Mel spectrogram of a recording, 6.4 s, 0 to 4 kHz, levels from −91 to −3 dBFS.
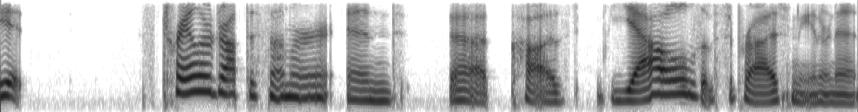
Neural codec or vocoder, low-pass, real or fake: vocoder, 44.1 kHz, 128 mel bands every 256 samples, BigVGAN v2; 3.6 kHz; fake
